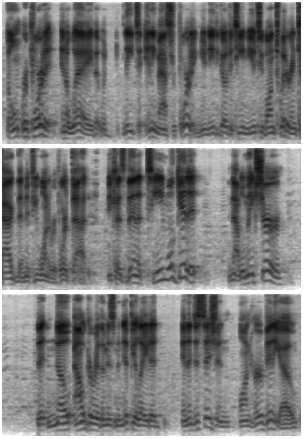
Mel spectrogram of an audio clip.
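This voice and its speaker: A man's voice: mid-range voice, sing-song, fast, pushed and bright, low-quality recording. A man hosting a livestream with mocking reaction commentary, sarcastic and emphatic in delivery.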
